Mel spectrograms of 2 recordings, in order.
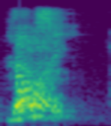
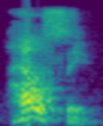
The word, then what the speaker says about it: Halsey: Helsey. – Halsey.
